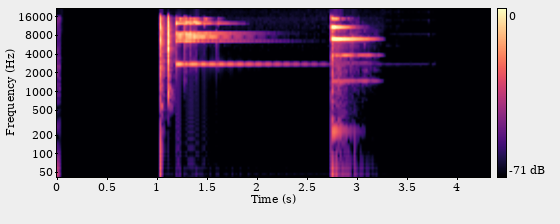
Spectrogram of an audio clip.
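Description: Two user-interface sound effects: a click and a long ringing ding about a second in, then a second click with a brighter, shorter bell chime just before three seconds. These are the animated clicks on the Subscribe button and the notification bell.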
